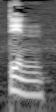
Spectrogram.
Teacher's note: the hidden n sakin that is not pronounced when one stops but is pronounced if one continues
